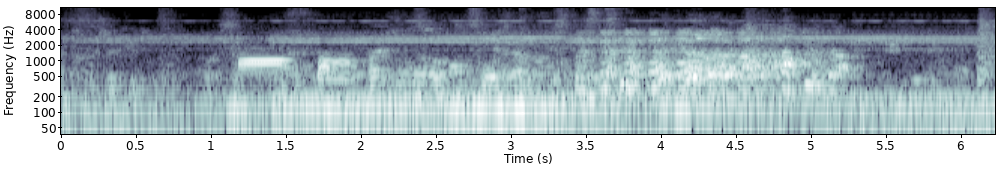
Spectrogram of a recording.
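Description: An electric bass guitar plays a deep line.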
